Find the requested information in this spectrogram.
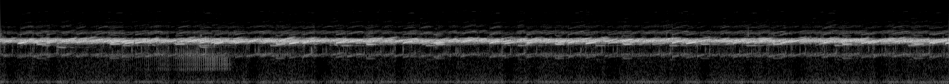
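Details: At a frog pond on an early-spring night, spring peepers fill the air with a continuous high shrill chorus of overlapping peeps; a short lower rasping burst sounds around two seconds in, with a faint low throbbing beneath.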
